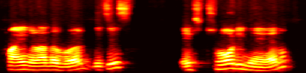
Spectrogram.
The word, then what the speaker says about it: extraordinaire: This is extraordinaire. That is pronounced like that, extraordinaire in English. But this is a French word. Extraordinaire is a word borrowed from French. Pronounced in English, extraordinaire.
